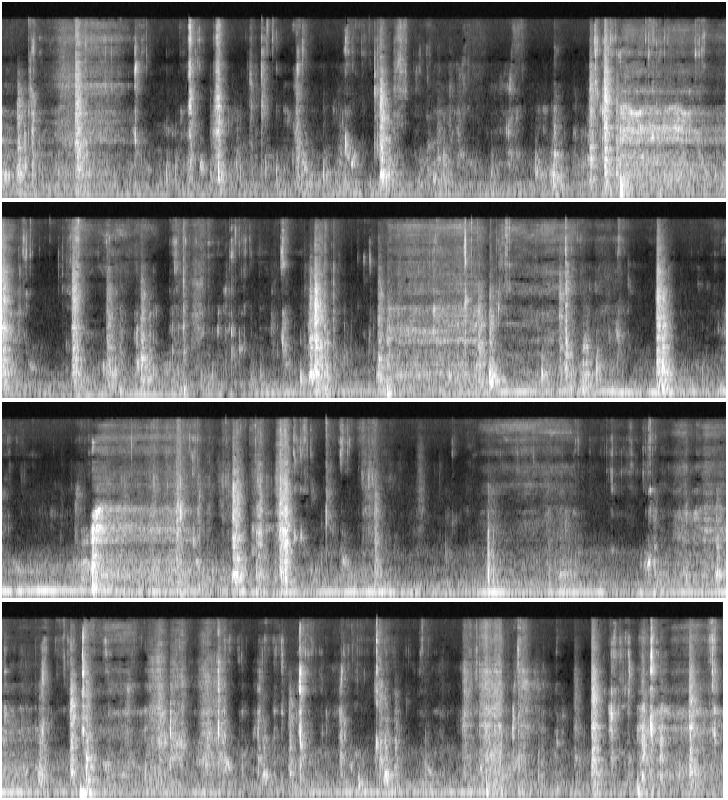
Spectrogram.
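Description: Close-up chewing and mouth sounds of someone eating, with frequent short clicks and taps of a plastic fork against foam takeout containers.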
